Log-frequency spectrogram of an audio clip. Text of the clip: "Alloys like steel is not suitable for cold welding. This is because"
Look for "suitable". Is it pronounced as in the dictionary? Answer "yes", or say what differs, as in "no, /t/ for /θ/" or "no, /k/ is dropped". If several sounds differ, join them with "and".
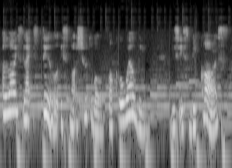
no, /ʃ/ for /s/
